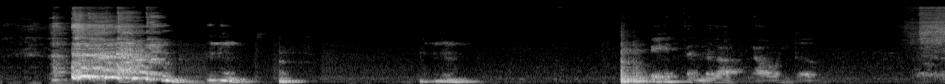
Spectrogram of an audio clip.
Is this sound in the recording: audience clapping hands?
no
